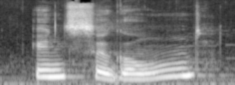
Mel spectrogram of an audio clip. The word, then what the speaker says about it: seconde: Une seconde. Dans ce cas, c'est le C qui ne se prononce pas comme ça le devrait. On le prononce G. On le prononce comme si on avait un G.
